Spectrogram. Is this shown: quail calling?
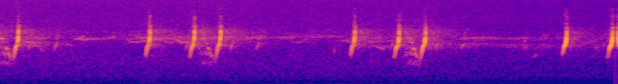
yes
